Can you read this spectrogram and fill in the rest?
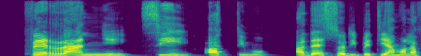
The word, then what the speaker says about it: Ferragni: Pronuncia bene questa doppia R e la gn Ferragni. – Ferragni.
